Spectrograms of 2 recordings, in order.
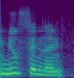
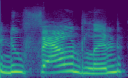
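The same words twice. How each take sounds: First: Newfoundland with "found" reduced to "fin"; Newfoundland as NEW-fin-lund. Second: NEWFOUNDLAND with a full "found" in the middle; Newfoundland as new-FOUND-land. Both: Shown as a demonstration. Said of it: "How you want me to say it?".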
